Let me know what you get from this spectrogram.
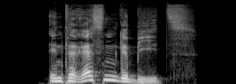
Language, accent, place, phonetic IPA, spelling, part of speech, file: German, Germany, Berlin, [ɪntəˈʁɛsn̩ɡəˌbiːt͡s], Interessengebiets, noun, De-Interessengebiets.ogg
- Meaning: genitive of Interessengebiet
